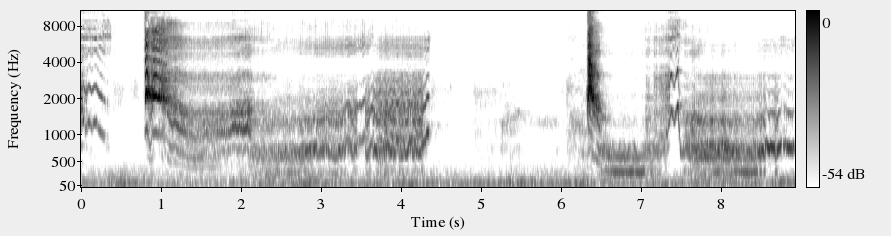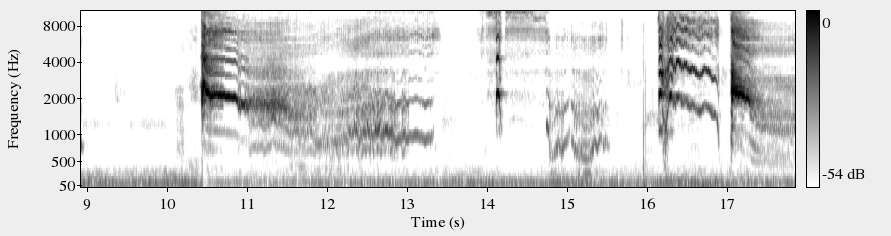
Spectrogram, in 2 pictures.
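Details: A stone marten recorded at very close range, likely near a hideout beside people's homes, gives rarely heard, "demonic" harsh screeching squeals and chatters in bursts, with quiet pauses between.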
